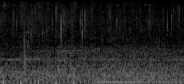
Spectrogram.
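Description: Rain for a night driving scene in the film Halloween, made with a hose in a garage: a dense, steady hiss and patter of water drops on a surface, fairly faint and continuous with no voices.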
